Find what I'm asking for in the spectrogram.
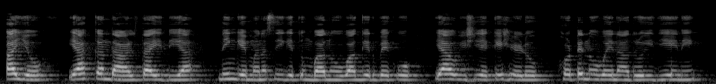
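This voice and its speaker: Narrator doing a fussing older mother-in-law in a storybook reading, mellow and even. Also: mid-range voice, moderate pace, close to an everyday voice. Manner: fussing, tender questions.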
